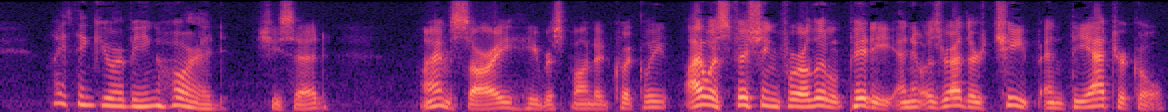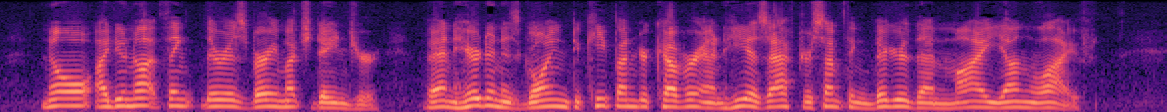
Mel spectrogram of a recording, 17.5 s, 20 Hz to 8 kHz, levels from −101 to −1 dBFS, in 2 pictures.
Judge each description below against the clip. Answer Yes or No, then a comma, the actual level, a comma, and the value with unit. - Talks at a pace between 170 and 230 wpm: Yes, average, 190 wpm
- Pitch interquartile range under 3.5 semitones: No, average, 4.7 semitones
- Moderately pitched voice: Yes, medium, 165 Hz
